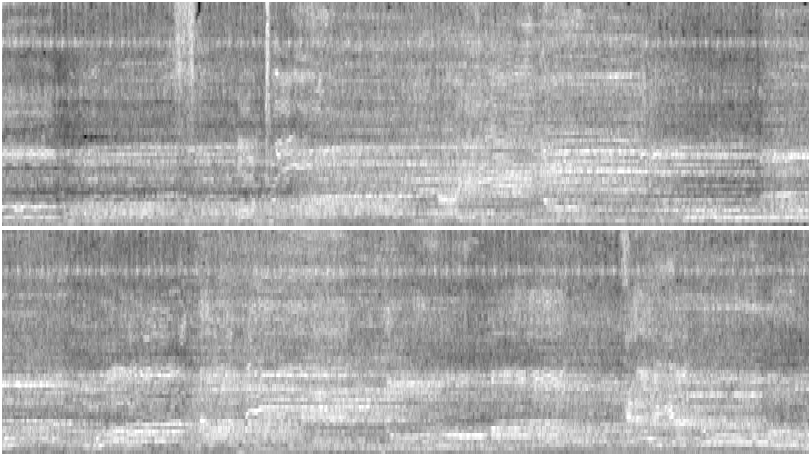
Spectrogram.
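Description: Gospel worship music: a choir singing over a bass line that steps from note to note.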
